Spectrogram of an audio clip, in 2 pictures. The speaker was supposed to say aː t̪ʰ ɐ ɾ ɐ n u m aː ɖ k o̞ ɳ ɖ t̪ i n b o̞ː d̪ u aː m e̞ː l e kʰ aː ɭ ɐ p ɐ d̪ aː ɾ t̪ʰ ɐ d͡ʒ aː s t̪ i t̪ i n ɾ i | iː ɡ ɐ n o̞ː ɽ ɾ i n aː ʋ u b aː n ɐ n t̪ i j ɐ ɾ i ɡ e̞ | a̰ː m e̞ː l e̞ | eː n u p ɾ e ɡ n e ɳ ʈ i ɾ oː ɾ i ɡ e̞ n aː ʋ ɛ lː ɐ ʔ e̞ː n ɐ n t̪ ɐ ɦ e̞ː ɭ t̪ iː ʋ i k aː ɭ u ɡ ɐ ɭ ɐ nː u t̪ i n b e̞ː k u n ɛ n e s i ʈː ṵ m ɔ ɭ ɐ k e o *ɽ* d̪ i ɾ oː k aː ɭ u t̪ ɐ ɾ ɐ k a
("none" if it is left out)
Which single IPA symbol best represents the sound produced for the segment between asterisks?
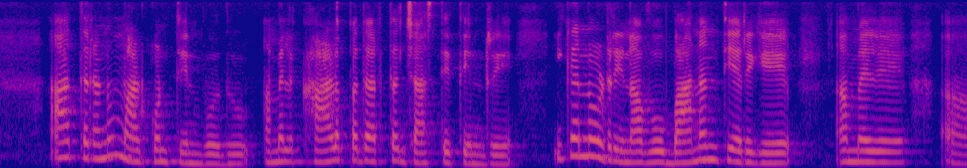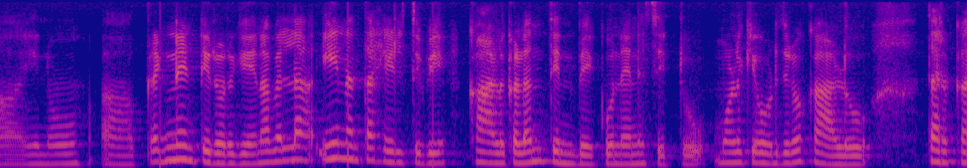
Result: ɽ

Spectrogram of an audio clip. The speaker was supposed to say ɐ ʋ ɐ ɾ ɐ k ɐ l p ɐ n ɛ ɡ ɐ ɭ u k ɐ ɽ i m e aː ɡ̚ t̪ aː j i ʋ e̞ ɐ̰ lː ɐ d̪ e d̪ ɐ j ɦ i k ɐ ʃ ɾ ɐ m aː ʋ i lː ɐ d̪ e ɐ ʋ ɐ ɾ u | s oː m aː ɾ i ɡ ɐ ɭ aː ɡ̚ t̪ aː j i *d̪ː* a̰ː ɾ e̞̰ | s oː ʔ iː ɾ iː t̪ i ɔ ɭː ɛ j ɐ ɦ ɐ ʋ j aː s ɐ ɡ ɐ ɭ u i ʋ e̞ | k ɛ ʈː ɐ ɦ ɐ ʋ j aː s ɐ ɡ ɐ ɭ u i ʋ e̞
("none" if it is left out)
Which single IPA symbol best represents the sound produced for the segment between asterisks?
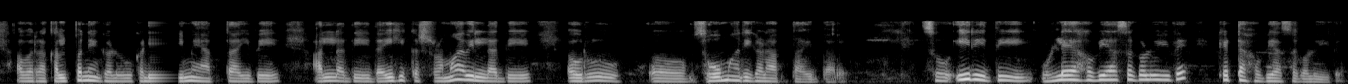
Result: d̪ː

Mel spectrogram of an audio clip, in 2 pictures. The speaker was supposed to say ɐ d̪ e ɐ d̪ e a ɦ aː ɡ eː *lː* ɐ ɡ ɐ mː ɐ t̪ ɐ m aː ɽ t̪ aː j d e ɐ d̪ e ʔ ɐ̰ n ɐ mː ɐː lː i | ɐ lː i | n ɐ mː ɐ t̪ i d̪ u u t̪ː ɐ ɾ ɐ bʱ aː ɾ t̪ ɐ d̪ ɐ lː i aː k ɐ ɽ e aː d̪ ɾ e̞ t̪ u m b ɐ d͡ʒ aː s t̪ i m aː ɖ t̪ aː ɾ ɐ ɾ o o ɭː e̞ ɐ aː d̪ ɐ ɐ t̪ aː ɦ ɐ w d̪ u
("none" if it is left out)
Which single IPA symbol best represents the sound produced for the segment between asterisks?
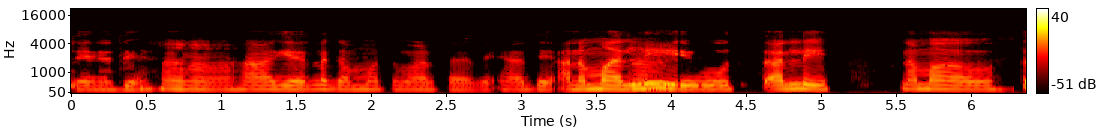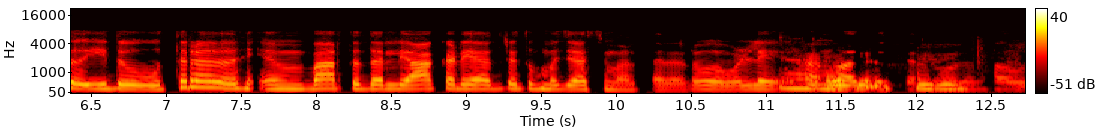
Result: lː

